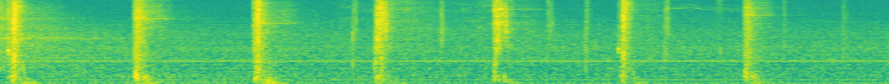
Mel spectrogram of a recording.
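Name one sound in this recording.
Heavy armoured footsteps thud and echo slowly through a large hall.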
